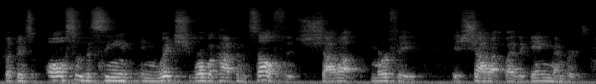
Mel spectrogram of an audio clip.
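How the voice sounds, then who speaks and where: A convention panel presenter giving a casual, chatty talk on film, full of fillers and quick laughs. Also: medium pitch, steady tone, a little mellow. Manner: enthusiastic, chatty, laughs often, many fillers. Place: university convention room. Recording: echoey room, far mic, faint hum.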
